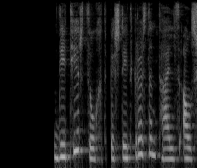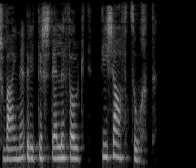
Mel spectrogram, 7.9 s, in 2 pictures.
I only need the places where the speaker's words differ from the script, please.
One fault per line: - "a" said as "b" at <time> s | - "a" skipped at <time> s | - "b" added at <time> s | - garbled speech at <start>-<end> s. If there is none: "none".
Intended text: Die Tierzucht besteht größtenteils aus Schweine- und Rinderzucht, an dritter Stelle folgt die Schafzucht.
- "und Rinderzucht an" skipped at 4.5 s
